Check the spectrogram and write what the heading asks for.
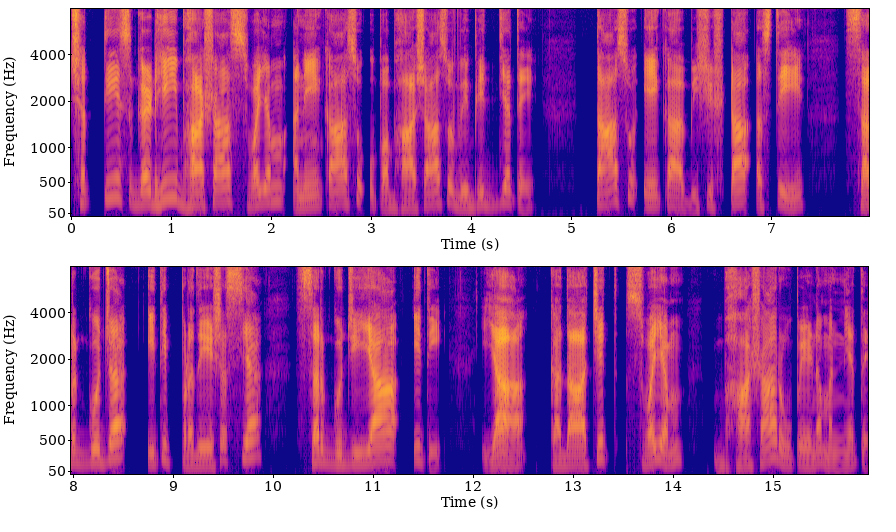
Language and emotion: Sanskrit, neutral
